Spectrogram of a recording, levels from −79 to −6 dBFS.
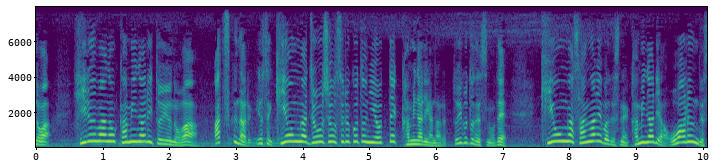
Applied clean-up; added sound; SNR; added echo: none; none; none; none.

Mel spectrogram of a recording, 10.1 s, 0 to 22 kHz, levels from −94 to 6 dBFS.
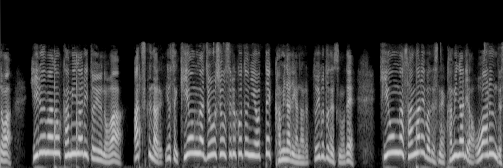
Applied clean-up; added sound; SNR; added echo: neural mask model Resemble Enhance denoiser.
